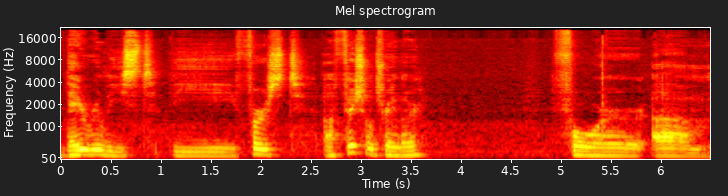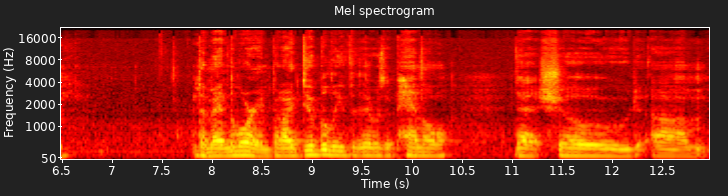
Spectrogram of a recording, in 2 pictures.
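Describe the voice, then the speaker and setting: Filmed on a phone camera, a young man with a dark, mid-range voice, stuffy and congested from a cold, casually shows off a custom toy figure. His show-and-tell is full of ums and self-corrections.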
